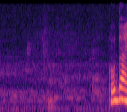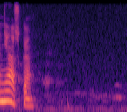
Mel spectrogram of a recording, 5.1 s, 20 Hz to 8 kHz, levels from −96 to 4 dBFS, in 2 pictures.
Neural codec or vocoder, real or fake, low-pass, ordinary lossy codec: none; real; 7.2 kHz; none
